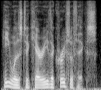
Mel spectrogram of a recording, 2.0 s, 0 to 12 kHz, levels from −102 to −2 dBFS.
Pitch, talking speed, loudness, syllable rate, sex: 110 Hz, 175 wpm, -15 LUFS, 4.8 syllables/s, male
